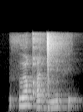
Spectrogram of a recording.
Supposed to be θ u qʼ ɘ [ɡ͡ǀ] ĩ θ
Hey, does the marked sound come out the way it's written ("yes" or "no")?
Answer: yes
